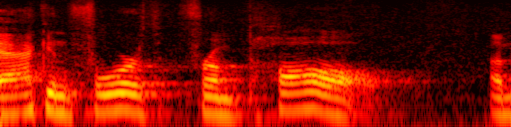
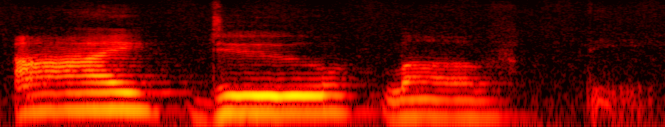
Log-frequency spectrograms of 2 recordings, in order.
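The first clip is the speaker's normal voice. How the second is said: tender, slow confession; much slower than usual. Acted. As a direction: let the words barely come out, lovingly. Peter's confession, closing prayer.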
